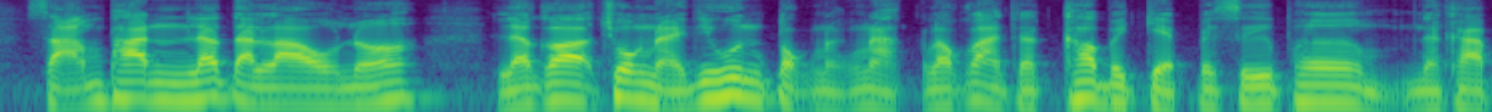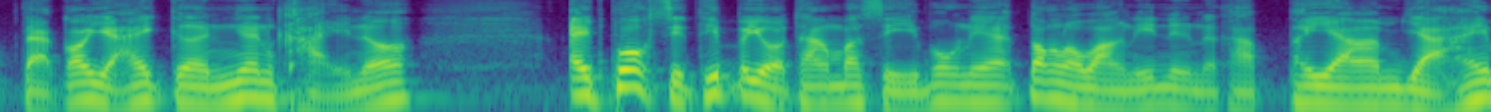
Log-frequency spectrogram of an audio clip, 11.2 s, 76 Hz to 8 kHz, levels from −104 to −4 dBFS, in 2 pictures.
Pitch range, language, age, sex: 100-130 Hz, Thai, 30-49, male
